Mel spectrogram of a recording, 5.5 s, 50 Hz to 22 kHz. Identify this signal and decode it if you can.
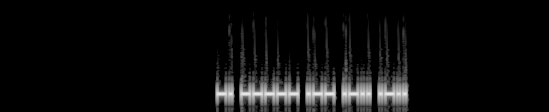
Morse code, heard as a keyed tone, about 40 wpm, 700 Hz. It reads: N0WLL
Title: USA Call Signs - 5 Characters - 40wpm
